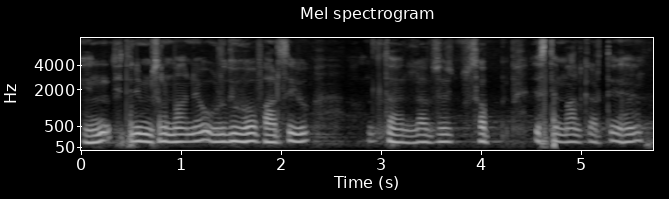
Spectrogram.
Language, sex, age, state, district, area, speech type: Urdu, male, 30-45, Bihar, Khagaria, rural, spontaneous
